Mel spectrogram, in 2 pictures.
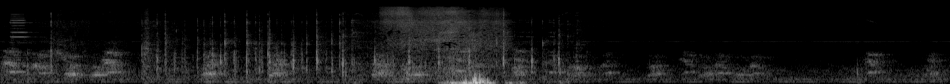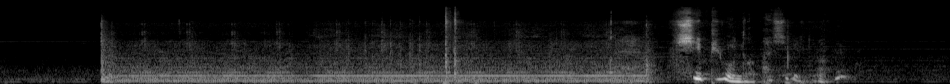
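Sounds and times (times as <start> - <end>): computer fans humming: 10.5 - 18.0.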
